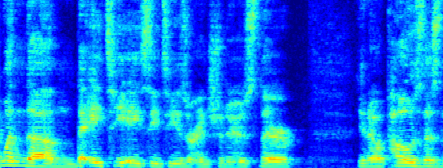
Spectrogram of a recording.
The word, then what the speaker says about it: AT-ACT: And then, of course, the entire Scarif sequence in general I like, except for the AT-ACTs. Don't you dare pronounce them AT-ACs.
